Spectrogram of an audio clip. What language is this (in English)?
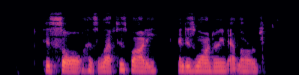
English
